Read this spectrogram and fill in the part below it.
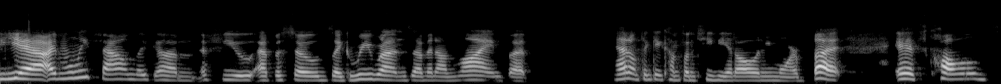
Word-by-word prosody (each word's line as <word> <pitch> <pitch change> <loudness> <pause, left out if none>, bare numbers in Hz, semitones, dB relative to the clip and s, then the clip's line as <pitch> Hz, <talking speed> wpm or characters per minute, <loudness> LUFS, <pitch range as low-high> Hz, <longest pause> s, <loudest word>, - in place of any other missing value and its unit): Yeah, 250 -2 +8
I've 255 - +4
only 305 +5 -3
found, 240 -1 -1
like, 225 -1 -10
um, 190 -3 -5
a 205 - -10
few 205 -2 -6
episodes, 195 -1 -3
like 185 -1 -3
reruns 210 -3 -1
of 185 0 -6
it 190 - -6
online, 185 +1 -1
but 170 -3 -4 0.9
I 245 +2 +4
don't 250 -4 -3
think 225 0 -9
it 220 - -6
comes 205 -1 -11
on 190 -1 -5
TV 195 -1 -9
at 185 - -5
all 185 0 +2
anymore, 175 -2 -9
but 275 0 +8 0.6
it's 250 -1 +1
called 250 -2 +1
205 Hz, 170 wpm, -22 LUFS, 190-240 Hz, 0.9 s, Yeah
